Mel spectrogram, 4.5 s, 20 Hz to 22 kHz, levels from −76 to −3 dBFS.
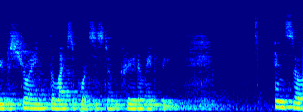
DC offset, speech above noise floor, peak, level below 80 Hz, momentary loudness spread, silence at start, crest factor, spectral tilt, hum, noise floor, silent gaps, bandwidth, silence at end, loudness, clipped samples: under 0.1%; 26 dB; -20 dBFS; -66 dBFS; 18 LU; 0 s; 16 dB; -6.5 dB/octave; none; -60 dBFS; none; 13.5 kHz; 0 s; -35 LUFS; under 0.1%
